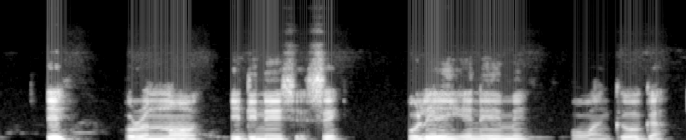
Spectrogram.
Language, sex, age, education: Igbo, male, 15-29, tertiary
